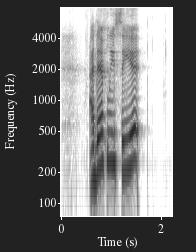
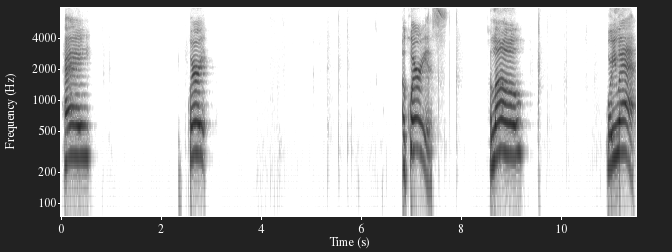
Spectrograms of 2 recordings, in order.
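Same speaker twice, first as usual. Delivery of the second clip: calling out; 7 semitones higher than usual. Pretend. Ex calling out for Aquarius.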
